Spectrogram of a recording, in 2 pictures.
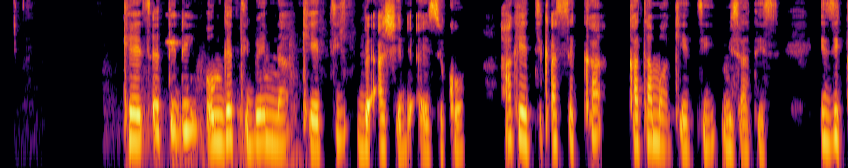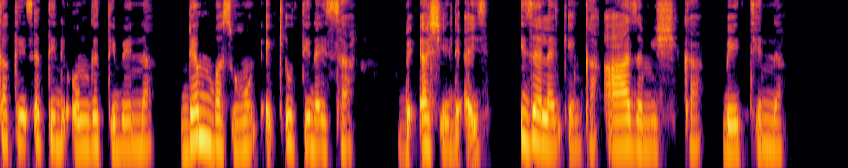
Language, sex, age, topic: Gamo, female, 18-24, government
